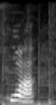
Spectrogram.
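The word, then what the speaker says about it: Hua (花): Esto es porque el carácter que se ocupa para el apellido de Mulan tiene dos pronunciaciones. En el mandarín se pronuncia como Hua y en el cantonés como Fa, siendo este último el que la empresa tomaría para plasmar en su película animada.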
